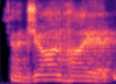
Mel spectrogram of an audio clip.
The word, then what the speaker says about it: John Hyatt: John Hyatt, yes.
